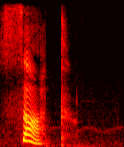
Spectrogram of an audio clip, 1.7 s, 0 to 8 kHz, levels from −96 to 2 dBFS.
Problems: constant background noise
